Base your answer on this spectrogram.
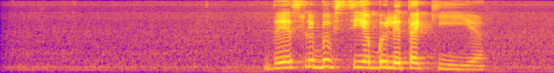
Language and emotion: Russian, angry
